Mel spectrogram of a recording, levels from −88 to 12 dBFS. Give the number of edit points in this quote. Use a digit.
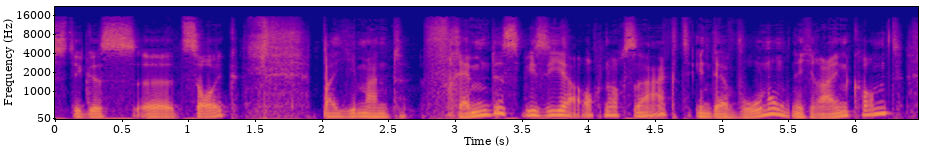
1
